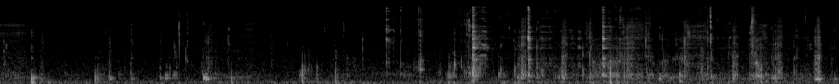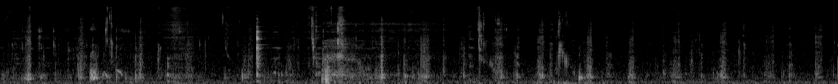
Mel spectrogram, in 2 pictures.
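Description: Close-miked chewing of stir-fried vegetables, with many irregular crisp crunches and bites.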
